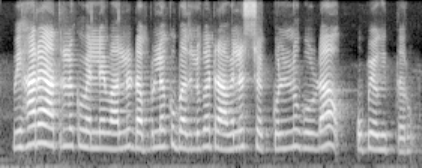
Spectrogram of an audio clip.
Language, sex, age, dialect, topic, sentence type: Telugu, male, 56-60, Telangana, banking, statement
